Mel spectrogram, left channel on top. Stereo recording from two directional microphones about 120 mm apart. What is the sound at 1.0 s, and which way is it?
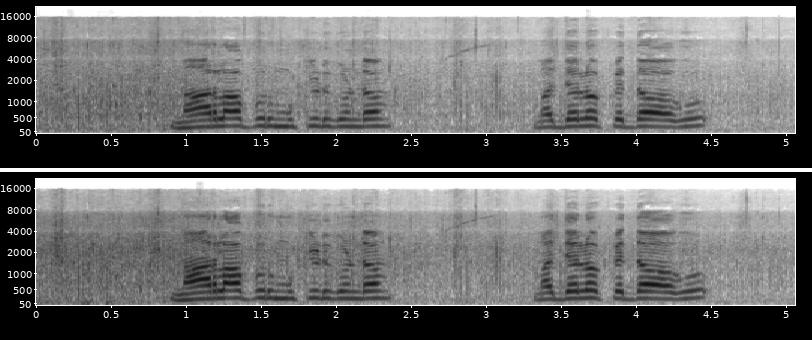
Speech, centre (ahead or behind).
